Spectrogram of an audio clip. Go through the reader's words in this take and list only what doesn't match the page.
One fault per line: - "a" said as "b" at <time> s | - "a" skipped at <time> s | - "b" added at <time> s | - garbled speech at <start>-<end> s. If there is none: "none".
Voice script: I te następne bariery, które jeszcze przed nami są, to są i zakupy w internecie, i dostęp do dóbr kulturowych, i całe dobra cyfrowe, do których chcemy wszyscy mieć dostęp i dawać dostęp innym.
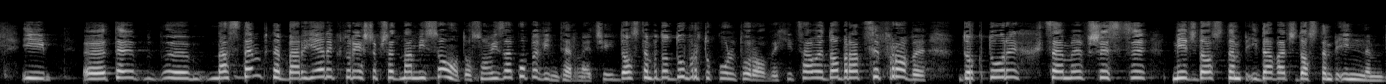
none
